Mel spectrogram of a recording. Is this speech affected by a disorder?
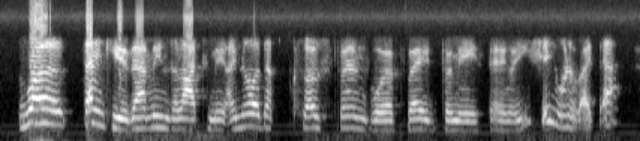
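Yes: cerebral palsy.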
